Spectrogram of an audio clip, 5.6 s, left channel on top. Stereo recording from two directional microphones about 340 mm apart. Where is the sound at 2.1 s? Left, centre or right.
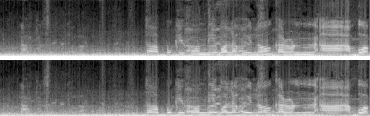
Centre.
